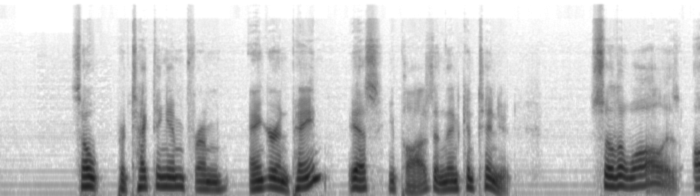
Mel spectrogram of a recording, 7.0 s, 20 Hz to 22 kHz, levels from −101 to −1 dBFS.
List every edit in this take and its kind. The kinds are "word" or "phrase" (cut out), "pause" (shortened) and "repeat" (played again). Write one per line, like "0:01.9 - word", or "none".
0:01.1 - pause
0:03.4 - pause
